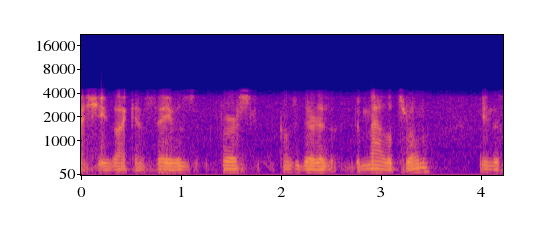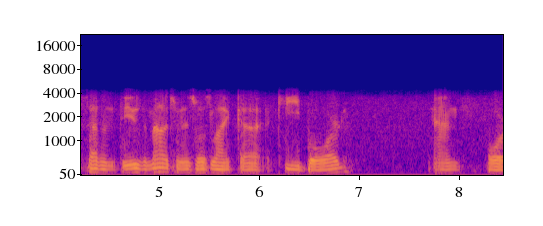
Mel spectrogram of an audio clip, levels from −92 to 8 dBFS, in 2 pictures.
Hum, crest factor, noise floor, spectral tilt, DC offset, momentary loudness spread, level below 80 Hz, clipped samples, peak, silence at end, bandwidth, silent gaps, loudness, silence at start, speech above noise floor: none; 22 dB; -49 dBFS; -3.5 dB/octave; 0.4%; 10 LU; -54 dBFS; under 0.1%; -4 dBFS; 0 s; 4.7 kHz; none; -24 LUFS; 0 s; 25 dB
